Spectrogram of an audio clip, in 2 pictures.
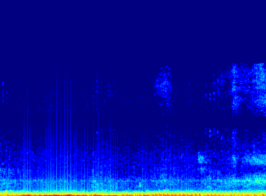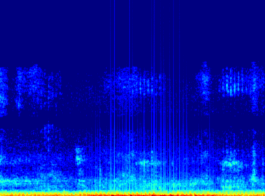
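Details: Domestic cats snuggled in bed with a person in the morning, one being stroked; a steady, low, rumbling purr runs continuously, swelling slightly in places, with faint rustling of bedding.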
